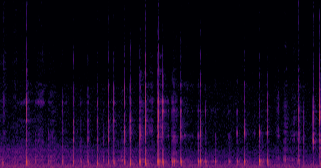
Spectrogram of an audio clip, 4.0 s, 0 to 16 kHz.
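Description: Long nails scratch and tap the sides and lid of a small, hollow white cardboard gift box with gold-foil edges. The result is a quick, uneven run of short, dry taps and scratches with a hollow mid-range tone around 680 Hz and bright clicky tops, each dying away almost instantly.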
